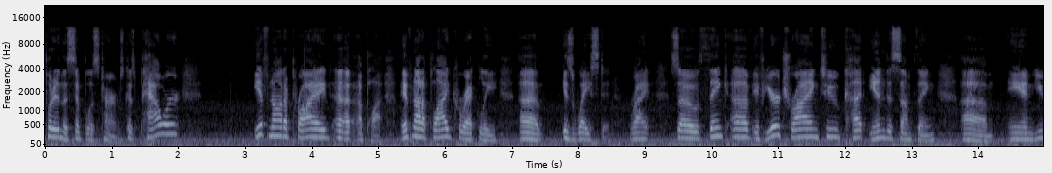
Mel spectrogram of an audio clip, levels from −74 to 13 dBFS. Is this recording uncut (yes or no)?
yes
